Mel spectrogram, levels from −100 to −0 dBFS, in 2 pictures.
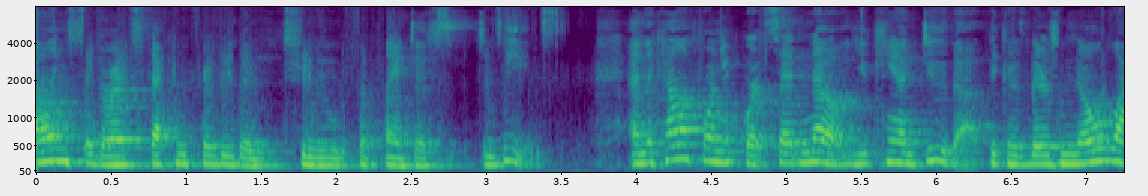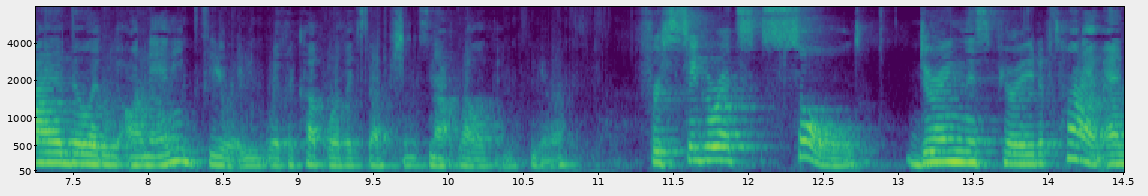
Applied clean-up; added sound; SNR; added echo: neural separator model SepFormer DNS4.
